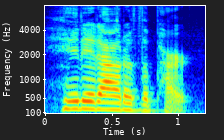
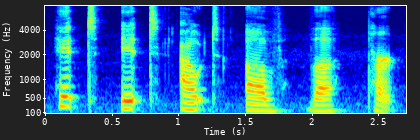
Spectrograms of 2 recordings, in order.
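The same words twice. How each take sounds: First: Each t is a soft flap, linked smoothly. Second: Each t is a crisp, separate stop sound. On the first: The speaker calls it right. "Use the flap, and now it sounds very smooth" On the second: The speaker calls it wrong. "here's without linking"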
